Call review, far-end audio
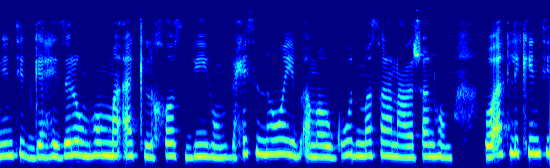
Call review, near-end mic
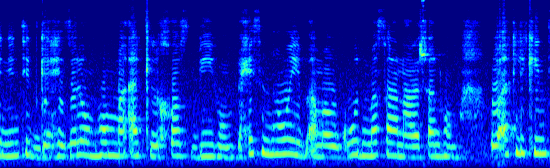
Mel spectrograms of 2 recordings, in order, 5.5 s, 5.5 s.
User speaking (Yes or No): No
